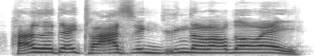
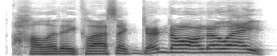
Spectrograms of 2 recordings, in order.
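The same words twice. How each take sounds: First: It is said in a put-on movie-star impersonation voice. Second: It is said in the speaker's own normal voice.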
